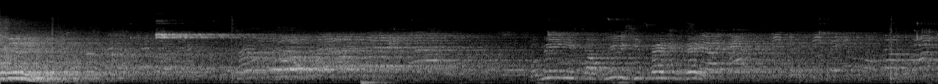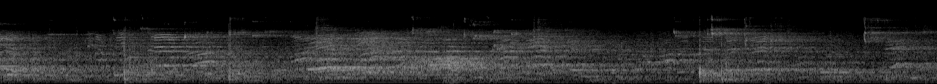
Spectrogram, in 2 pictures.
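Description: Sneakers squeak on a hard indoor court.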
